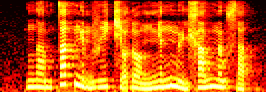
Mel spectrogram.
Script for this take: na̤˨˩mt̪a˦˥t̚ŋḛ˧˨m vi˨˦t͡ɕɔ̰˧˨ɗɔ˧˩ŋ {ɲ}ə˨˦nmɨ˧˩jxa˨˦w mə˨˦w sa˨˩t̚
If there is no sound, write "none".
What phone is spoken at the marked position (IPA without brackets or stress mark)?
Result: ɲ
